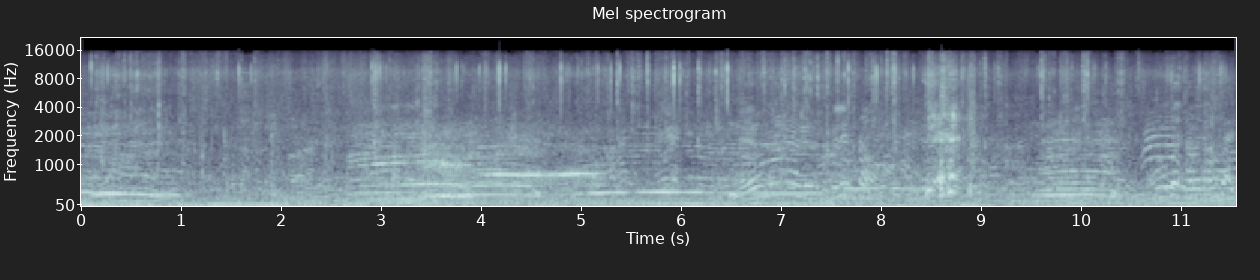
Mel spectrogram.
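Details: Cattle mooing repeatedly in long, steady, low, droning calls, some with a bending pitch, over a constant low hum and background chatter from people.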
